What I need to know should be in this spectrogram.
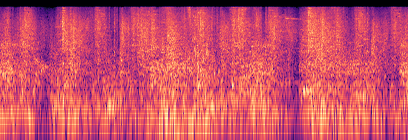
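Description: Game battle effects clash, whoosh and burst rapidly.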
